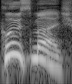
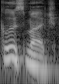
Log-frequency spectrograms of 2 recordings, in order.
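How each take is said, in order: First: It is said in an annoyed, disapproving way. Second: It is said in a shrugging, unbothered way. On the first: The flaw is not acceptable on an expensive item. "fifteen hundred dollars ... what's with that?" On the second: The flaw does not matter much on a cheap item. "one hundred fifty dollars ... eh"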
